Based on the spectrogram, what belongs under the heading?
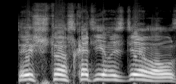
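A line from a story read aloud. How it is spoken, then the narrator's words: Yelling woman. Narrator (Russian): заорала Никитична в сторону двора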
